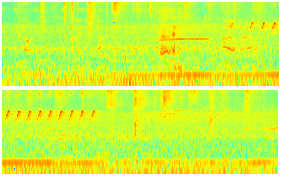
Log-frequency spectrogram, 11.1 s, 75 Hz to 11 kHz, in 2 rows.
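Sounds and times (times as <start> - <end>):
bird chirping rapidly: 3.6 - 7.9.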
